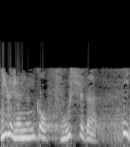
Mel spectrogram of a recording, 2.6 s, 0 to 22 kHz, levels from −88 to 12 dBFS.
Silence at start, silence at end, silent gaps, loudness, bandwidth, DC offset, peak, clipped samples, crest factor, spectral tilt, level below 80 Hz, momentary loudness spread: 0 s; 0 s; none; -11 LUFS; 4 kHz; under 0.1%; 0 dBFS; 0.4%; 10 dB; -9.5 dB/octave; -44 dBFS; 13 LU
